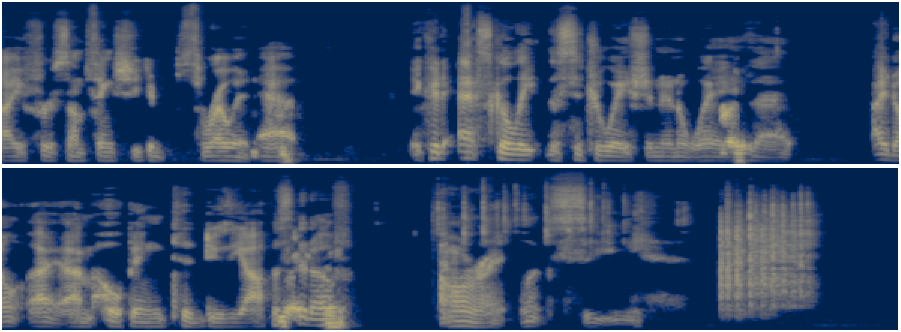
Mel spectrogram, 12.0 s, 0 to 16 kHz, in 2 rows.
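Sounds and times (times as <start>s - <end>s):
speech: 0.0s - 2.0s, 2.7s - 10.4s
dice clattering across a hard table: 8.9s - 11.5s.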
